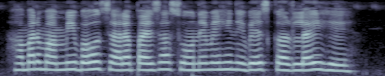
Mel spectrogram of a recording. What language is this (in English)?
Magahi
